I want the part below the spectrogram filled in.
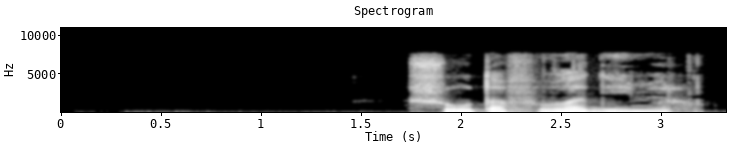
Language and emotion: Russian, neutral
